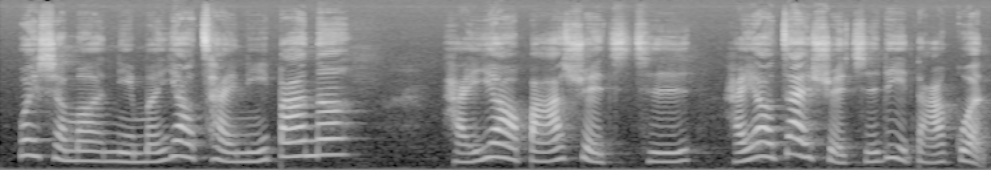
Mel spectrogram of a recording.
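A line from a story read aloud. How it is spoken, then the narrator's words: Timid soft question. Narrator (Chinese): 小瓢虫鼓起勇气 小声的问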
